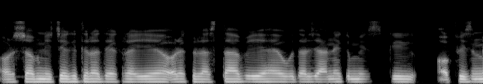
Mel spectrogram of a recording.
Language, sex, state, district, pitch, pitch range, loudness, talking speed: Hindi, male, Bihar, Muzaffarpur, 125 Hz, 125-130 Hz, -17 LUFS, 250 wpm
